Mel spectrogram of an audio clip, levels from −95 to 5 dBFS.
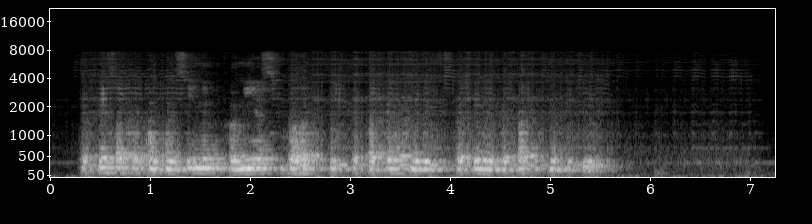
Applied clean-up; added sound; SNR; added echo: neural separator model SepFormer DNS4.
